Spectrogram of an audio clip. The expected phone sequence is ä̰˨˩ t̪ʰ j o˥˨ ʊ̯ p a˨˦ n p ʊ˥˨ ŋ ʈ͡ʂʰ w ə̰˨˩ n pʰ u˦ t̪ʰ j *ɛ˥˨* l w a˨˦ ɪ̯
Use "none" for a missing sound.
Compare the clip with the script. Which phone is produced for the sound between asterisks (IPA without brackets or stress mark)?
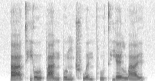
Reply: ɛ˥˨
